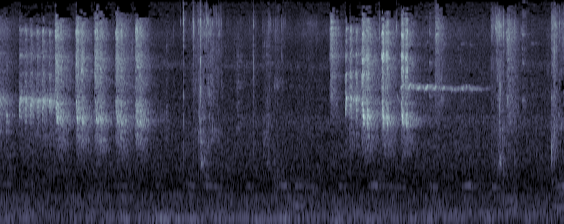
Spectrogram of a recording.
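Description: Birds calling: a quick run of sharp chirps, about four a second, through the first two seconds, another run about four seconds in, then a thin, steady, held whistle for about a second.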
